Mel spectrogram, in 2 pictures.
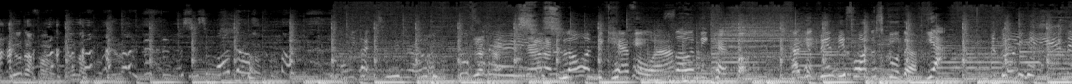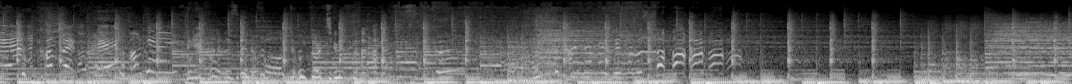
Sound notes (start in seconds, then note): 15.9 laughter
